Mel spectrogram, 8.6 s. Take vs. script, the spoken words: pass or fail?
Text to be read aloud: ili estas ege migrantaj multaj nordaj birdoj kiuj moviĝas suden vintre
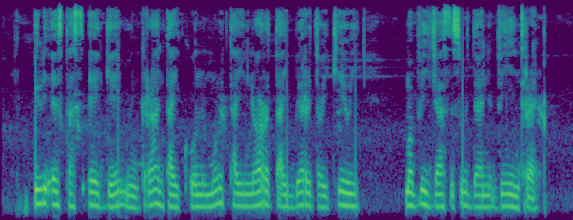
fail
